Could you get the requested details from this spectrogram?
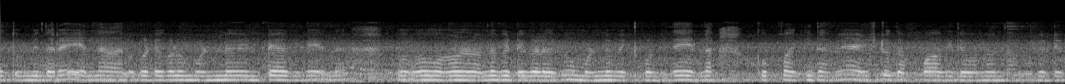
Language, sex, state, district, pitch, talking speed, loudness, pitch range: Kannada, female, Karnataka, Bijapur, 200 Hz, 95 wpm, -15 LUFS, 195-205 Hz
